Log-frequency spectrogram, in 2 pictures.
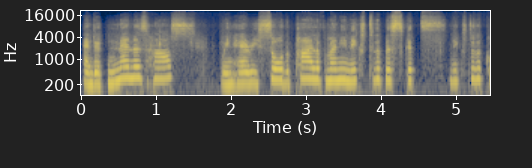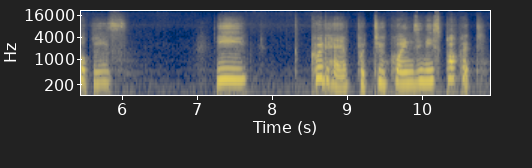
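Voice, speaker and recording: An older woman reading a picture book aloud to young children and explaining its lessons in a gently instructive way, speaking to them directly. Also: high voice, measured pace, rough recording. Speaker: storyteller reading children's books. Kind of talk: read-aloud picture book with moral commentary.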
